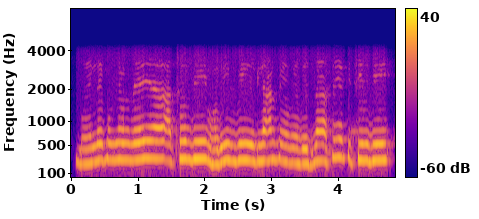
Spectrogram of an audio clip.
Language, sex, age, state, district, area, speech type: Assamese, female, 60+, Assam, Barpeta, rural, conversation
